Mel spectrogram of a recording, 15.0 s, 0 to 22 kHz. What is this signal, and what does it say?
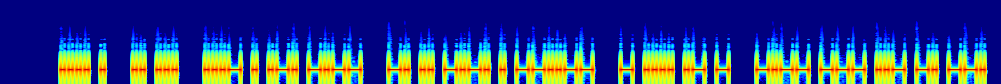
Morse code, heard as a keyed tone, about 20 wpm, 700 Hz. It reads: HE IS VERY NICE, THAT YOUNG
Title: Sentences from Top 1100 Words 20wpm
